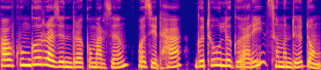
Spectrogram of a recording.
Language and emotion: Bodo, neutral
